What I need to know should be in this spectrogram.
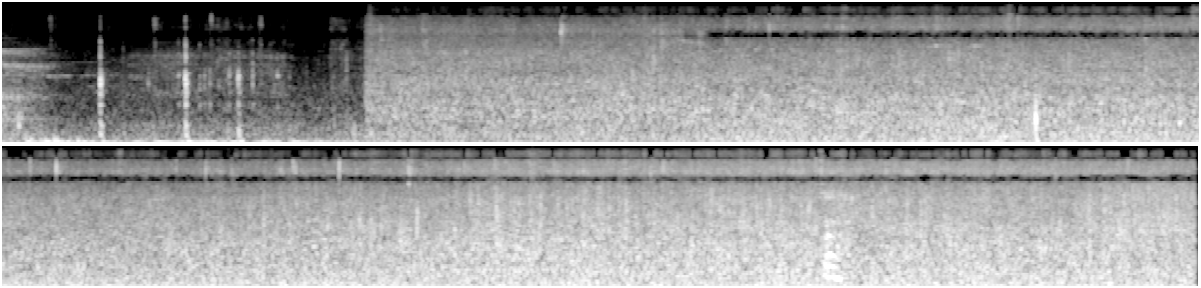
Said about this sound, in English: We're getting hail.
